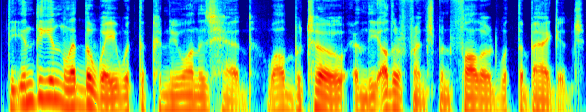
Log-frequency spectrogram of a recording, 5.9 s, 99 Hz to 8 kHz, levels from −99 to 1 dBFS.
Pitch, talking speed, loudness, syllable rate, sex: 95 Hz, 215 wpm, -19 LUFS, 5.8 syllables/s, male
